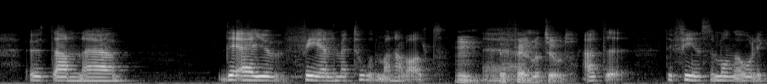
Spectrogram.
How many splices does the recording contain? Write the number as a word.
one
